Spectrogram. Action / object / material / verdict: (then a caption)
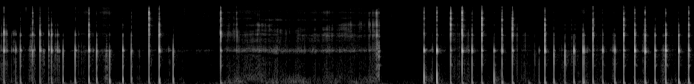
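scrape / wooden slice with bark edge, tapped and scratched with metal nail caps / wood / none. A hand-sized round slice of solid wood with a bark edge and a painted cartoon face is scratched and tapped with metal nail caps. Dozens of sharp, bright clicks ring at a pitch around 1.8 kHz, broken by a soft continuous scrape and a brief silence before the rapid clicking resumes.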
